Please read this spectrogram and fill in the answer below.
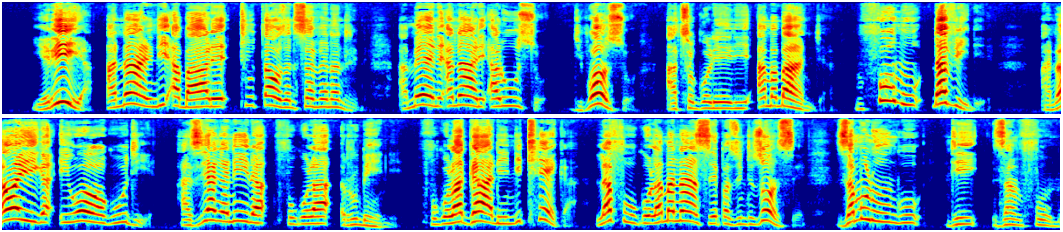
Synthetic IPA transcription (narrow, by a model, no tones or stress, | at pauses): jɛɾija̰ːnalindiʔaɓalɛtʰut̪awzandsɛvɛnhandɾɛd | a̰mɛnɛʔanaliʔalusɔ | ndipɔnsɔ | a̰t͡sʰɔɡɔlɛliʔamaɓaːnd͡ʒa | ɱ̩fumuɗaviɗɛ | a̰nawajik̬aʔiwɔwak̬ut̬ḭ | azijaŋaniɾafukɔlaɾuɓɛ̰ːni | fukɔlaɡaɗinditʰɛka̰ | lafukɔlamanasɛpazintʰuzɔnsɛ̥ | zamuluŋɡu | ndizaɱfuːmu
